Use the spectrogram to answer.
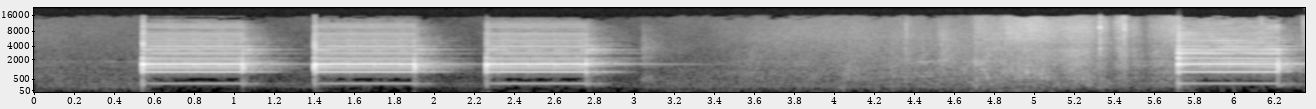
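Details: Apple iMac 3.6 GHz Intel running Mac OS X 10.7.3: three loud, steady beeps about half a second apart at power-on, a RAM fault. Fixed by removing and reseating the memory.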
